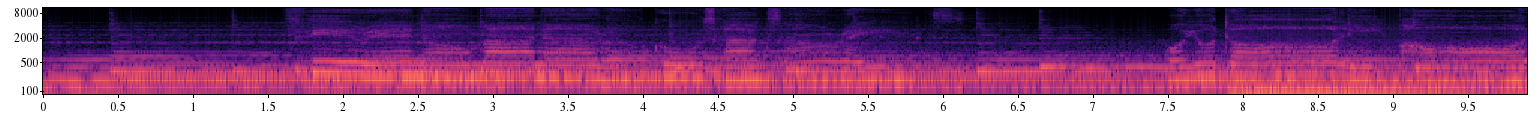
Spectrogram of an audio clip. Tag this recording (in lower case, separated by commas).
lullaby, music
